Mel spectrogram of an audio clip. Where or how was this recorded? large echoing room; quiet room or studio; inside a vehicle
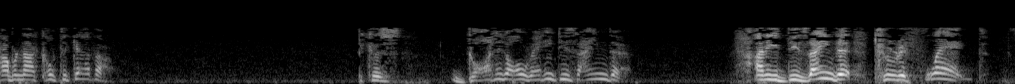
large echoing room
